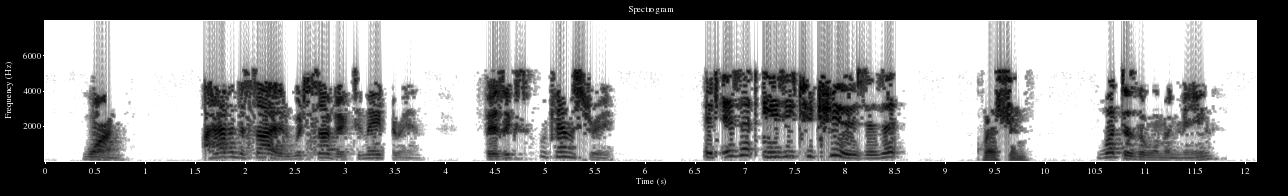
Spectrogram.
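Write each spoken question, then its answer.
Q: What does the woman mean?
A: Choosing between physics and chemistry is hard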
